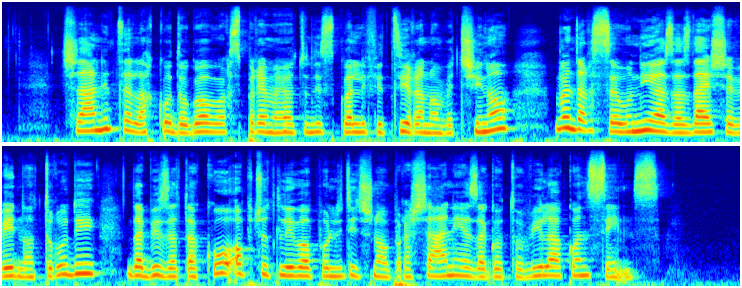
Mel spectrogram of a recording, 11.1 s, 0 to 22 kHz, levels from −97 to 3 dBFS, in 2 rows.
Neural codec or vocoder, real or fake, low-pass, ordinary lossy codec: vocoder, 44.1 kHz, 128 mel bands, Pupu-Vocoder; fake; 19.8 kHz; none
